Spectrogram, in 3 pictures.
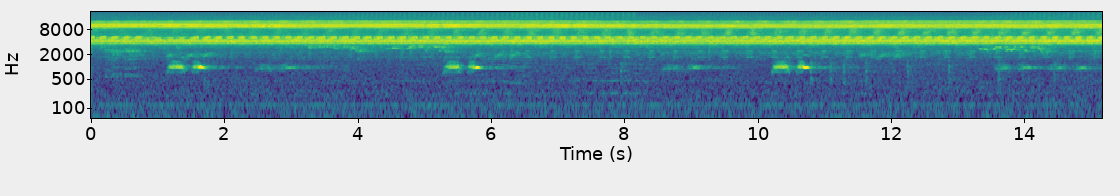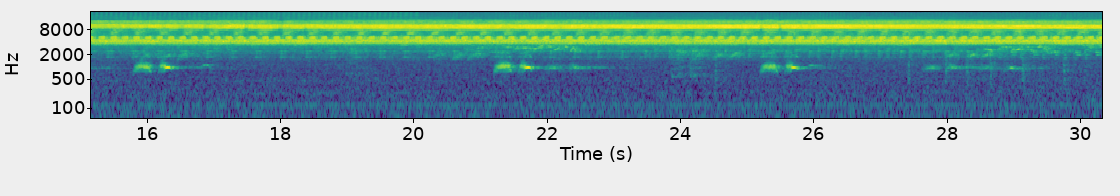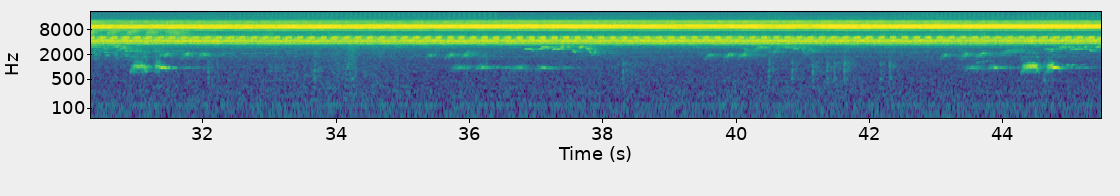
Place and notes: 華龍巷, 魚池鄉 Nantou County - Insect and Bird sounds
Insect sounds, Cicada sounds, Bird sounds
Zoom H2n MS+XY
Nantou County, Yuchi Township, 華龍巷43號, 8 June 2016, ~07:00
